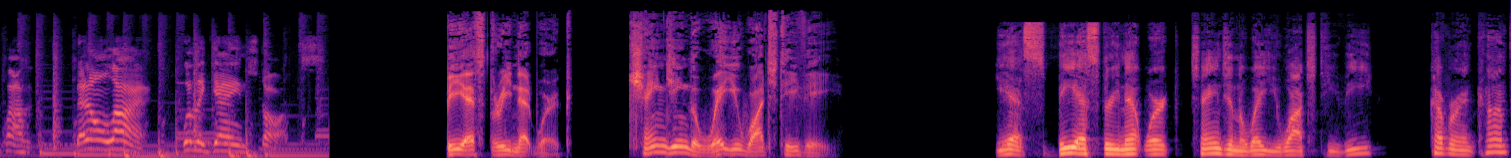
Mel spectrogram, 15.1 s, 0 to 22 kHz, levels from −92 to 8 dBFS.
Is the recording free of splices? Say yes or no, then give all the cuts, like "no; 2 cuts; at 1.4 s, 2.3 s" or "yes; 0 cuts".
no; 1 cut; at 3.3 s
